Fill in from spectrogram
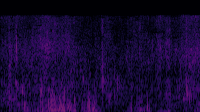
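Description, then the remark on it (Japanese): Paddle strokes pull through seawater just after launching over the waves onto the sea: a couple of splashy swishes over steady, rushing wind noise buffeting the microphone. No voices. “パドルが水を、海水をかぐ、漕ぐ音、聞こえますかね。”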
